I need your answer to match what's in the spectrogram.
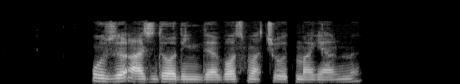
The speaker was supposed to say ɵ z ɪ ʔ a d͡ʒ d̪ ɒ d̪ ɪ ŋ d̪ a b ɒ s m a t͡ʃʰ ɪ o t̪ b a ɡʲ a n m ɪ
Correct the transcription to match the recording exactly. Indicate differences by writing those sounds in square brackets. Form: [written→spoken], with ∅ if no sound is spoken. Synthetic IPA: ɵ z ɪ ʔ a d͡ʒ d̪ ɒ d̪ ɪ ŋ d̪ a b ɒ s m a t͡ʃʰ ɪ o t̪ [b→m] a ɡʲ a n m ɪ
